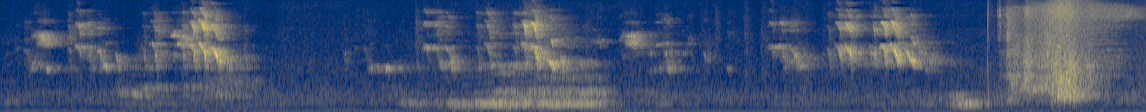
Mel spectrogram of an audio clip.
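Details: Cockatiel sound used to stimulate cockatiels to mate and breed: warbling in bursts of chirps, squawky whistles and chatter about every three seconds, ending in a harsh screech, with a lower throaty murmur underneath.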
